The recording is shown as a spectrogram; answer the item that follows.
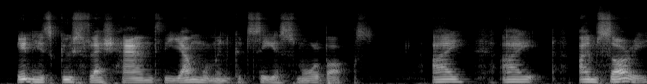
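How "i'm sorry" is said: halting, stuttered, stammering words. A young woman answers an old man at his door, stuttering. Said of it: "she stuttered".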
